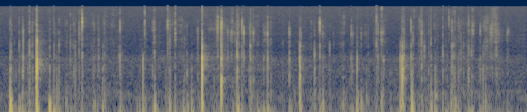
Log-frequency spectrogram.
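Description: Long nails scratch and tap across the hollow bubbles of a hand-sized, rainbow octagonal silicone pop-it fidget toy held close. The result is a rapid, uneven run of short, dry clicks and scratchy crinkles over a soft, dull low thump.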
